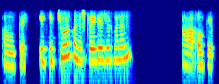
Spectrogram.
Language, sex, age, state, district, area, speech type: Telugu, female, 18-30, Telangana, Siddipet, urban, conversation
